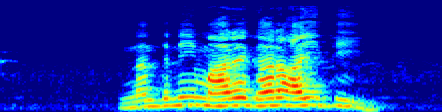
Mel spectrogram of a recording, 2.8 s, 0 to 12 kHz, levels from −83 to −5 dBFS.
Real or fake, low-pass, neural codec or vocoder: real; 9.9 kHz; none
